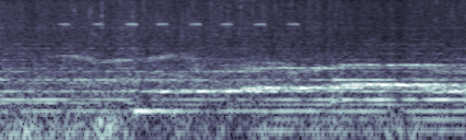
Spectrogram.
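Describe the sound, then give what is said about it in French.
Stormy-night rain ambience from an immersive wizarding-school soundscape: a steady, dense wash of rain with low tonal layers underneath and a faint, regular high beeping near the start, continuous and fairly loud throughout. “Là, par exemple, c'est Poudlard, hein, l'école des sorciers, par une nuit d'orage.”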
